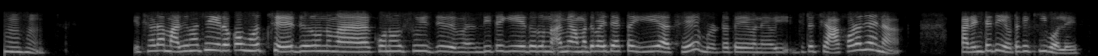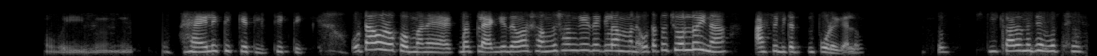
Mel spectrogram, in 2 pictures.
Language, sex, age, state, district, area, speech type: Bengali, female, 30-45, West Bengal, Darjeeling, urban, conversation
